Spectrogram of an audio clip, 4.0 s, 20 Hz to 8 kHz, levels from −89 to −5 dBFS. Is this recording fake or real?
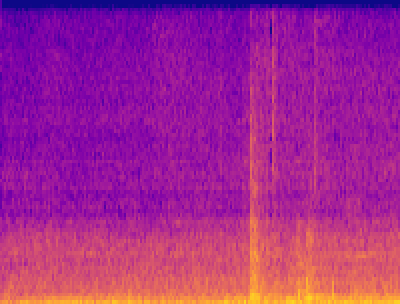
fake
